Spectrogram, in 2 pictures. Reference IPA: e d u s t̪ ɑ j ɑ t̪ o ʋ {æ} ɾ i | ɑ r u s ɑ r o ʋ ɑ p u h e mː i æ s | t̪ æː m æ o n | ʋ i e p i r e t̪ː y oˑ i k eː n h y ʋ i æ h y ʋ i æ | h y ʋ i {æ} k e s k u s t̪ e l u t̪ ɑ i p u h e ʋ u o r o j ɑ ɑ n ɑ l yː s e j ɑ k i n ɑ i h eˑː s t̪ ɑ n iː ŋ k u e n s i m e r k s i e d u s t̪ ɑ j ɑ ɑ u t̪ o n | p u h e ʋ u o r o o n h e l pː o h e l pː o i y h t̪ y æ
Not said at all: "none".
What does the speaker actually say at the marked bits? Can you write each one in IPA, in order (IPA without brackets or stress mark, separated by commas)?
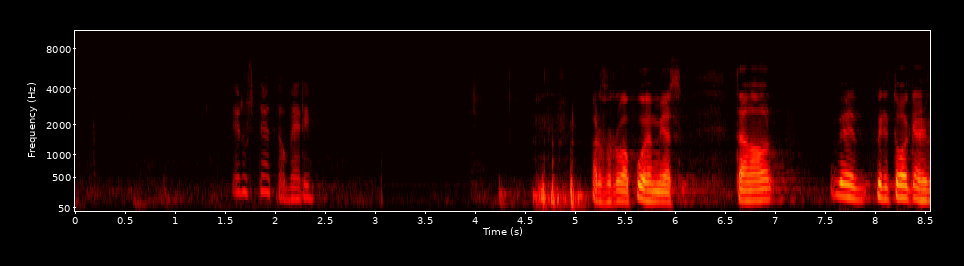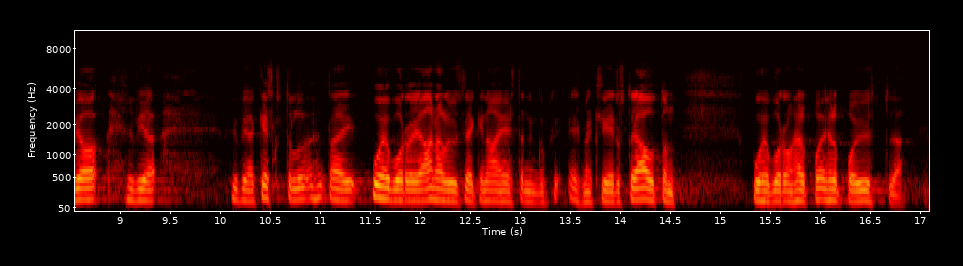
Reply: e, æ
